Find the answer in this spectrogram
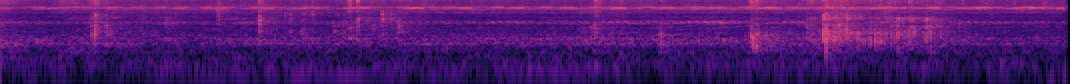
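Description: Insects, crickets among them, keep up a steady high buzz in the open air. Several soft, uneven knocks and footsteps come through, more of them a little after three seconds.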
